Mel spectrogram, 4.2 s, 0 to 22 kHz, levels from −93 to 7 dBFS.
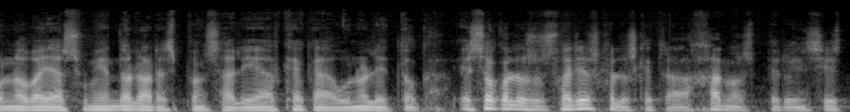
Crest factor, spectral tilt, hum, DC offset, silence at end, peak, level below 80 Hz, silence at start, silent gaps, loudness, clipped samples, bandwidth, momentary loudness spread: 18 dB; -8 dB/octave; none; under 0.1%; 0.05 s; -4 dBFS; -46 dBFS; 0 s; none; -23 LUFS; under 0.1%; 9.6 kHz; 8 LU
